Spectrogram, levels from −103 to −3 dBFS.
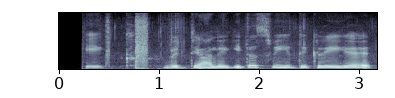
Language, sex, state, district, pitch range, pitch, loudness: Hindi, female, Madhya Pradesh, Bhopal, 200-220 Hz, 210 Hz, -12 LUFS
